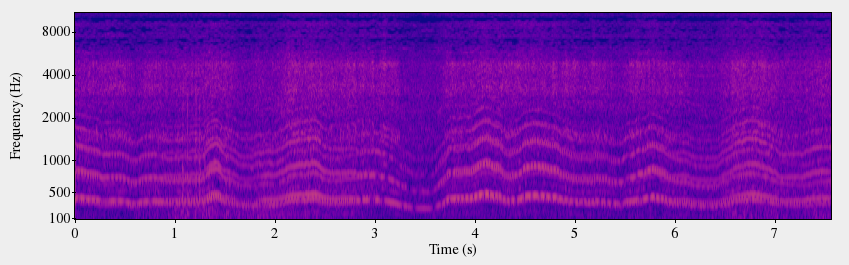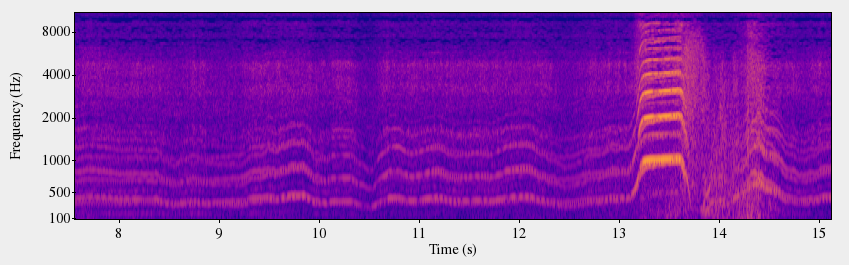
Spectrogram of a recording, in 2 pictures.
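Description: Motorcycle engine held at high revs, its pitch wavering up and down with the throttle. About 13 seconds in it revs sharply up and drops back, the loudest moment.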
